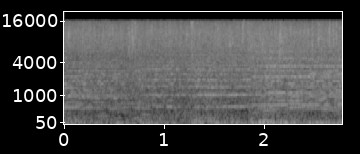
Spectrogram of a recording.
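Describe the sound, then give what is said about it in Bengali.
Heavy rain pours down in a thunderstorm, a dense, steady hiss of drops that stays loud and even from start to finish. “ভীষণ বৃষ্টি শুরু হলো তার সাথে বজ্রপাত”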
